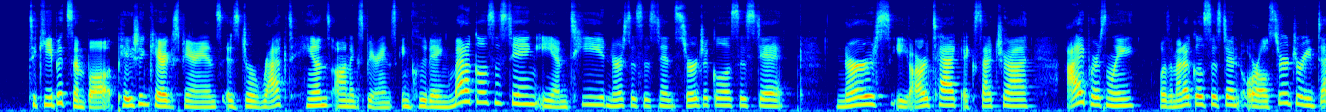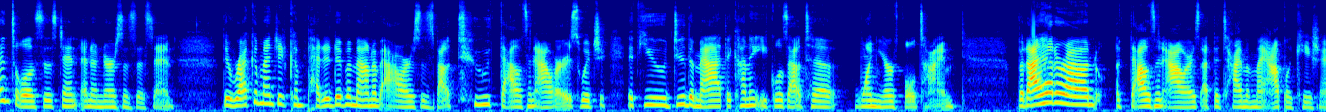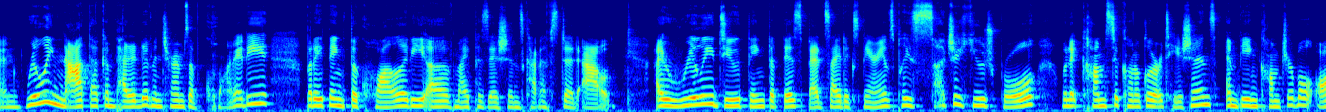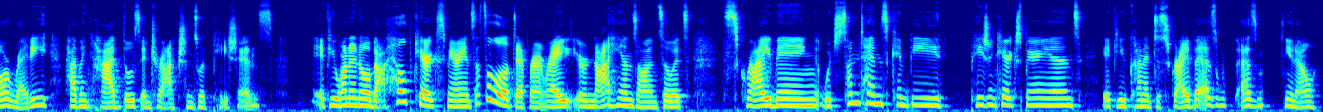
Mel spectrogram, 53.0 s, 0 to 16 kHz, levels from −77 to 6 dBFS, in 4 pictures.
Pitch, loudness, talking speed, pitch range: 205 Hz, -24 LUFS, 180 wpm, 185-230 Hz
